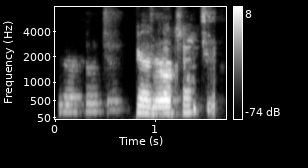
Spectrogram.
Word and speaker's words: Viracocha: I appreciate also your direct messages that you got from the source, from how did you pronounce Vanath? Viracocha.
